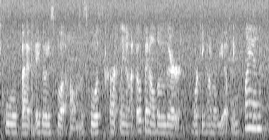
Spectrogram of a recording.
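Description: Noticeable background noise behind a woman talking at a fairly quick pace. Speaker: beauty vlogger. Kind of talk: casual story time vlog chat. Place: home room.

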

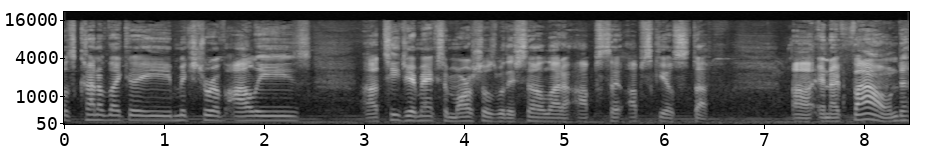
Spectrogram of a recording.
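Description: A man speaks at a moderate pace, the sound dry with no echo and light noise in the background. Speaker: toy collector vlogger. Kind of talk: casual vlog chat. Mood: relaxed, enthusiastic. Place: garden. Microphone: phone near.

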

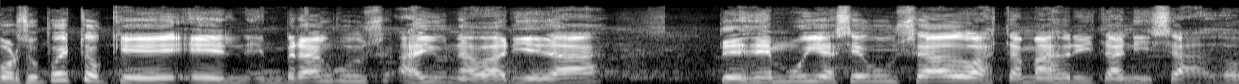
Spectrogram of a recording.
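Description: Light background noise sits under a man's high-pitched voice, which moves at a fairly slow pace with fairly even intonation in a dry sound with no echo. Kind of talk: interview answer. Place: stadium. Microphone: handheld.

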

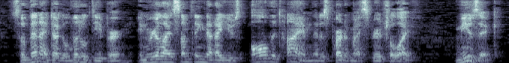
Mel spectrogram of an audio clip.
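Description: This man speaks at a fairly quick pace with ordinary pitch variation. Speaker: church youth educator. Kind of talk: informational video talk. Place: home room. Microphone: webcam.

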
